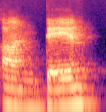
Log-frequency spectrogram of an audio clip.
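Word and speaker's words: an dtéann: it's the same here the d blocks out the t so the d makes the t silence so it's pronounced undean on day and on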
